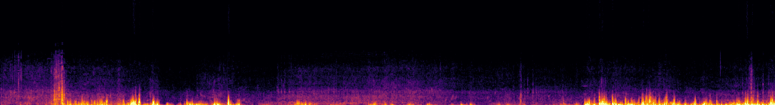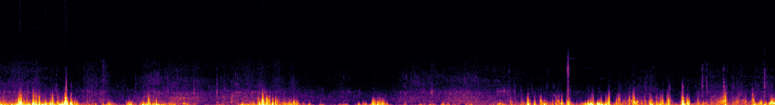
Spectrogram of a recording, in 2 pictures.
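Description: Wind buffeting the microphone in uneven gusts over the rush of sea water past the hull of a small sailing yacht under sail in open water, with the longest, loudest gust in the middle.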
